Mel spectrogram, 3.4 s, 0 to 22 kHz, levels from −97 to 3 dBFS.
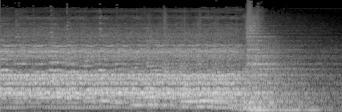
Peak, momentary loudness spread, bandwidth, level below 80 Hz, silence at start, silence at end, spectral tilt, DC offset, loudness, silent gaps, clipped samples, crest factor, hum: -6 dBFS; 11 LU; over 20 kHz; -46 dBFS; 0 s; 0 s; -4 dB/octave; under 0.1%; -18 LUFS; none; under 0.1%; 12 dB; none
